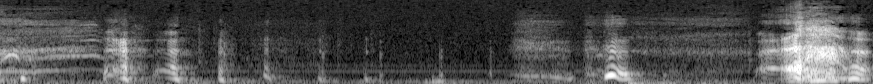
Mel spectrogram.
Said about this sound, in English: Wait, that was you? That was you trying to clear your throat? Yes. I just was trying to do it off mic, but I realized I was more into the mic.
